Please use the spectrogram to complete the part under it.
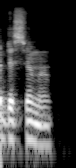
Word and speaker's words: Dosunmu: Dosunmu, yeah. That's pretty high. What? – Is that how his last name is pronounced? – Yeah, Ayo Dosunmu.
